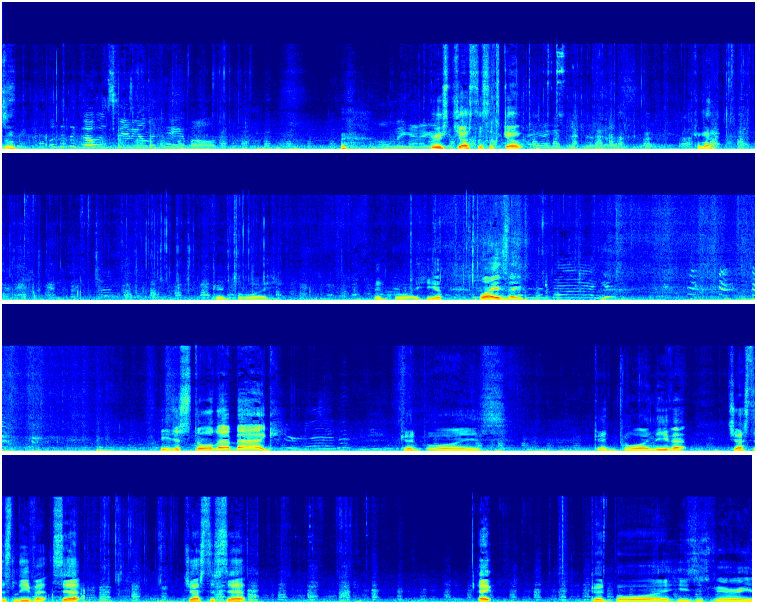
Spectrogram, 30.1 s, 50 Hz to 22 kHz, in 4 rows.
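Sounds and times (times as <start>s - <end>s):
dog panting: 0.0s - 13.8s, 19.0s - 30.0s.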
